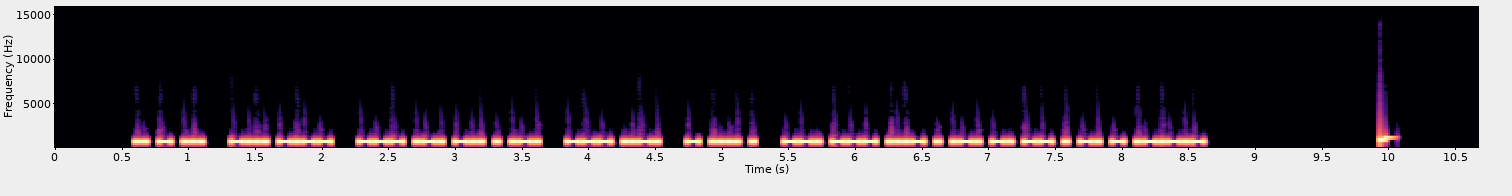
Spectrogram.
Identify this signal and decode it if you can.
Morse code, heard as a keyed tone, about 40 wpm, 700 Hz. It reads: ITS BY ORDER OF THE GOVERNMENT.
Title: Sentences from Top 1000 Words - Review Part 3 - 40wpm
